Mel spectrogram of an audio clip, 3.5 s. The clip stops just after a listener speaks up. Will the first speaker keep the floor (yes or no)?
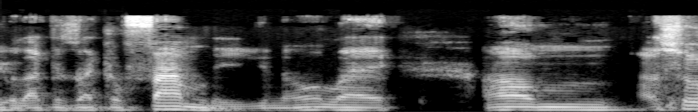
yes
